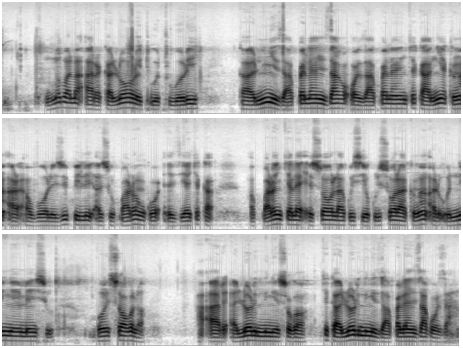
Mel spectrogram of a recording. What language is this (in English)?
Southern Dagaare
